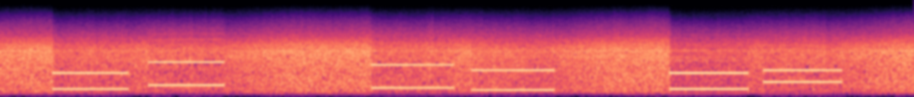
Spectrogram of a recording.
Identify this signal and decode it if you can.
Aircraft SELCAL, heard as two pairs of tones, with radio static. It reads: CM-FS DR-BP CM-HP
